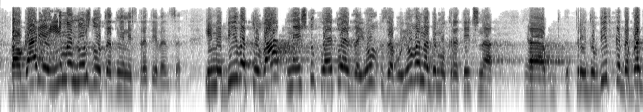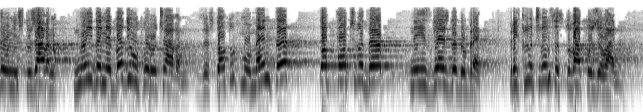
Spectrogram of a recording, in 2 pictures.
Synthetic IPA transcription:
bɐlˠɡaɾijəimənuʒd̪əot̪ɐd̪minist̪ɾɐt̪ivɛnsɤt̪ | inɛbivət̪ovanɛʃt̪okoɛt̪oɛzɐjuzɐvojuvɐnɐd̪ɛmokɾɐt̪it͡ʃnə | pɾid̪obifkəd̪ɐbɤd̪ɛʊniʃt̪oʒavɐnonoid̪ɐnɛbɤd̪ɛopoɾʊt͡ʃavɐnozɐʃt̪ɔt̪ofmomɛnt̪ət̪ɔpɔt͡ʃvəd̪ɐnɛizɡlɛʒd̪əd̪obɾɛ | pɾiklʲut͡ʃvəmsɐst̪ovapoʒɛlˠaniɛ

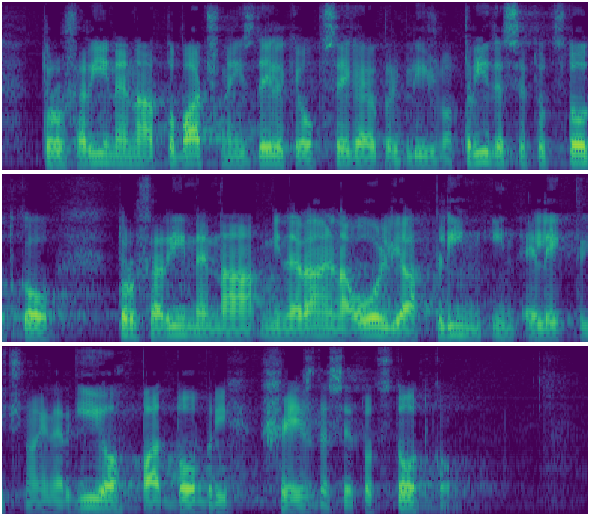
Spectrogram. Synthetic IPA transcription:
t̪ɾɔʃaɾiːnɛnat̪ɔbaːt͡ʃnɛizd̪eːlkɛɔpseːɡajɔpɾibliːʒnɔt̪ɾiːd̪ɛsɛt̪ɔt̪st̪oːt̪kɔw | t̪ɾoʃaɾiːnɛnaminɛɾaːlnaoːljaplininɛleːk̚t̪ɾit͡ʃnɔɛnɛɾɡiːjɔpad̪ɔːbɾixʃeːzd̪ɛsɛt̪ɔt̪st̪oːt̪kɔw

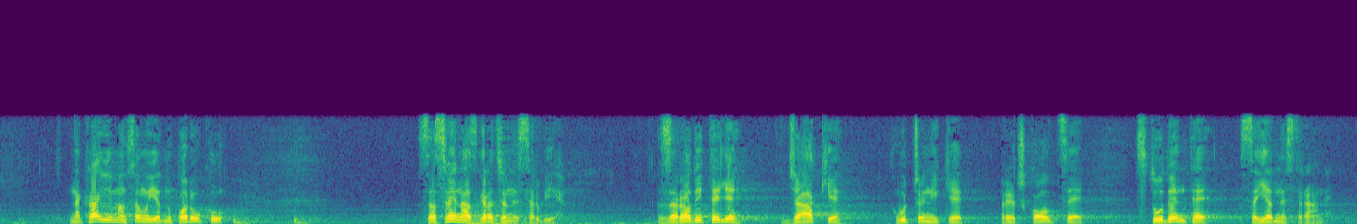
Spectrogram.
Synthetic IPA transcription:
nakɾajuimamsamo̞jed̪nupo̞ɾuku | z̥asʋe̞naːsɡɾad͡ʑane̞sr̩bḭjḛ | zaɾo̞d̪it̪e̞ʎe̞d͡ʑaːkʰe̞ | ut͡ʃenike̞ | pɾeʃko̞ːlˠt̪se̞ | st̪ud̪e̞nt̪e̞sajed̪ne̞st̪ɾa̰ːne̞

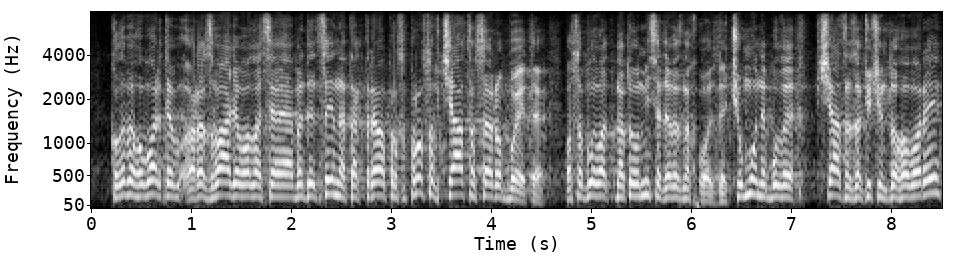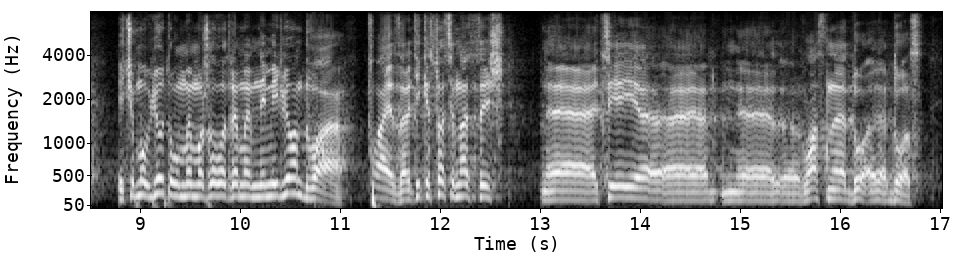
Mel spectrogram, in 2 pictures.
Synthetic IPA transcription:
kɔlˠɪʋɪɦɔʋɔɾɪt̪ɛɾɔzʋɑlʲʊʋɐlˠɐsʲɐmed̪ɪt̪sɪnɐt̪ɑk̚t̪ɾɛbɐpɔpɾɔst̪ɔwt͡ʃɑsnɔsɛɾɔbɪt̪ɪ̰ɔsɔblˠɪʋɔnɐt̪ɔmʊmʲisʲɛd̪ɛʋɪznɐxɔd̪ɪt͡sʲːɐt͡ʃɔmunɛbulˠɪwt͡ʃɑsnɛzɐklʲut͡ʃenʲid̪ɔɦɔʋɔɾɪ | it͡ʃɔmuwlʲut̪ɔmʊmɪmɔʒlˠɪʋɔt̪ɾɪmʊjemnɛmʲilʲiɔnd̪ʋɑ̰fɑjzeɾɐtʲilʲkʲɪst̪ɔsʲimnɑt͡sʲsʲɐ̥t̪ɪt͡ʃ | t͡sʲijeji | ʋlˠɑsnɛd̪ɔd̪ɔs

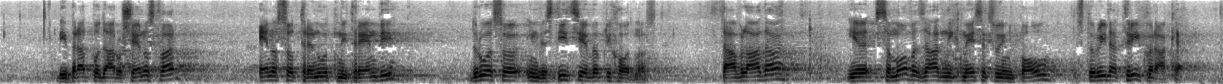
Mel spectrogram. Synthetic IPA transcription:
bibɾat̪̚pɔwd̪aːɾiwʃɛɛːnɔst̪ʋaɾ | ɛːnɔsɔt̪ɾɛnuːt̪nit̪ɾɛnd̪i | d̪ɾuːɡɔsɔinʋɛst̪iːt̪sijɛʋəpɾixoːd̪nɔ̰st̪ː | aʋlaːd̪a | jɛsamoʋəzaːd̪nʲixmeːsɛt̪suinpɔwst̪ɔɾiːlat̪ɾiːkɔɾʔa̰ːkɛ̰

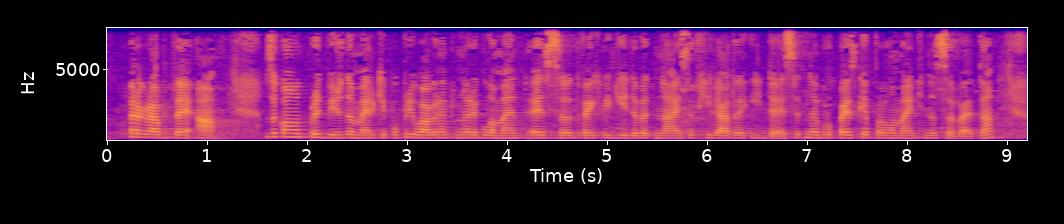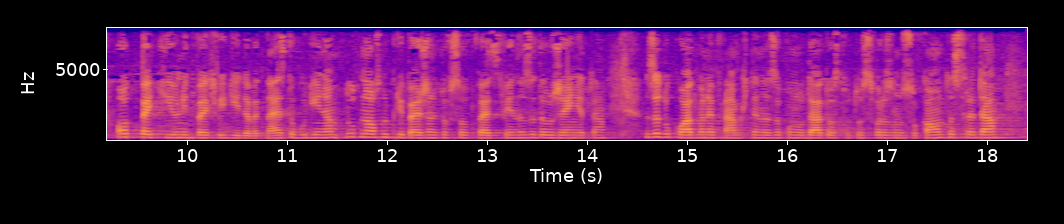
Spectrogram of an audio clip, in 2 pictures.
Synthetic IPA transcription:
pɐɾɐɡɾafd̪vɛʔa | zɐkɔnət̪̚pɾɛd̪viʒd̪əmɛɾkipopɾilˠaɡənɛt̪onɐɾɛɡlˠɐmɛnt̪ɛsəd̪vɛxilʲəd̪iːd̪ɛvɛt̪najsɛt̪xʲilʲad̪əʔid̪ɛsɛt̪nɐɛvɾopɛjskʲiəpɐɾlˠɐmɛnt̪inɐsɐvɛt̪ə | ot̪̚pɛt̪ijunid̪vɛxilʲəd̪iːd̪ɛvɛt̪najst̪əɡod̪inəot̪nɔsnopɾivɛʒd̪ɐənɛt̪ofsəot̪vɛt̪st̪viɛnɐzɐd̪ɐlˠʒɛniət̪ə | zɐd̪oklˠad̪vɐnɛfɾamki̥t̪ɛnɐzɐkonod̪at̪ɛlˠst̪vot̪osvɤɾzənosokɔlˠnət̪əsɾɛd̪a

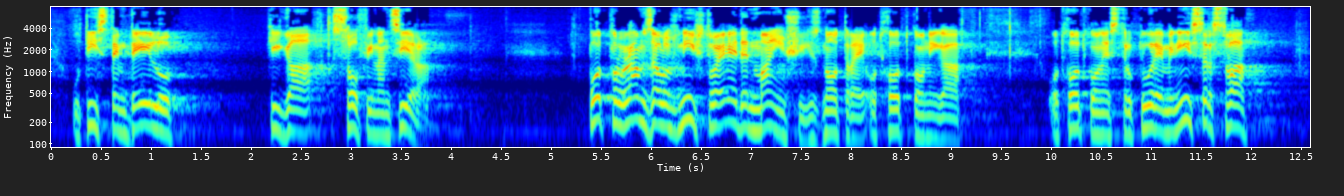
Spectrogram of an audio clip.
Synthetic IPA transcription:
ut̪ist̪ɛmd̪eːlu | kiɡasɔfinant̪siːɾa̰l | pot̪̚pɾɔɡɾamzalɔʒniːʃt̪ʋɔjɛɛːd̪ɛnmanʃiɣznoːt̪ɾajɔt̪xokna | ɔt̪xoːt̪kɔwnɛst̪ɾuk̚t̪uːɾɛminiːst̪əɾst̪ʋa

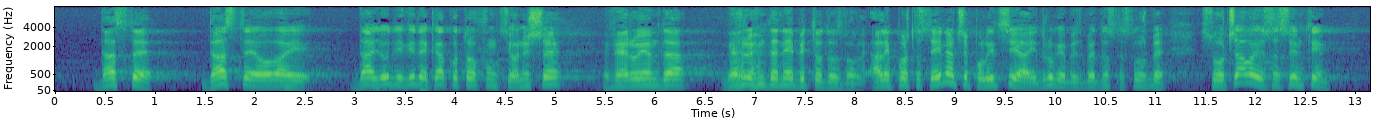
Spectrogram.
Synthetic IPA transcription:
d̪ast̪e̞ | d̪ast̪e̞oʋaːj | d̪aʎuːd̪iʋid̪ekako̞t̪o̞ːfuŋk̚t̪sio̞niʃe | ʋe̞ɾuje̞md̪aʋe̞ɾuje̞md̪anebit̪o̞ːd̪ozʋolḭʔalipo̞ʃt̪o̞se̞inaːt͡ʃe̞po̞lit̪sijaid̪ɾuɡe̞be̞zbeːd̪no̞sne̞slˠuʒbe̞ | suot͡ʃaːʋajusasʋiːmt̪iːm

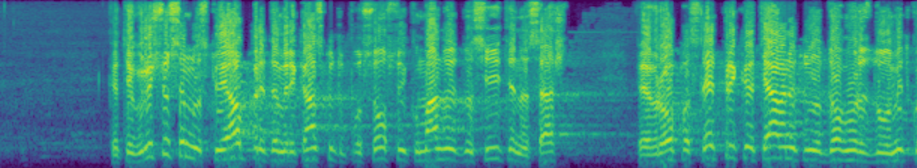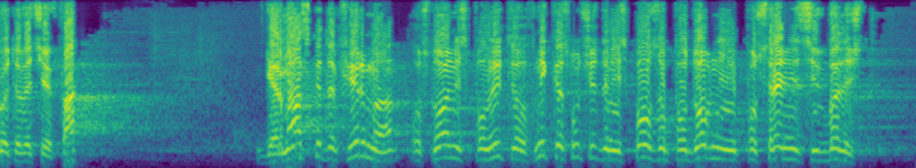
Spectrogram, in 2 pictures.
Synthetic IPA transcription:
kɐt̪ɛɡoɾit͡ʃnosəmnɐst̪ojalˠpɾɛt̪ɐmɛɾikanskot̪oposɔlˠst̪voikomand̪ovɛt̪nɐsilʲit̪ɛnɐsaʃt̪̚ | fɛvɾɔpəslɛt̪̚pɾikɾɐt̪ʲjavɐnɛt̪onɐd̪ɔɡovoɾəzd̪olˠomit̪kɔjt̪ovɛt͡ʃɛːfak̚t̪ | ɡʲɛɾmanskət̪əfiɾməosnɔvɛnispɐlˠnit̪ɛlˠfnikəfslˠut͡ʃejd̪ɐnɛispɔlˠzəpod̪ɔbniposɾɛd̪nit̪sivbɤd̪ɛʃt̪ɛ̥

